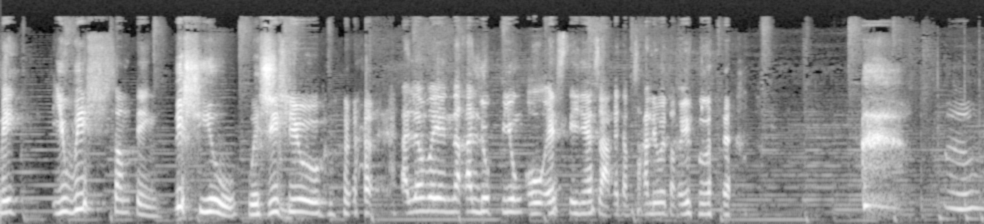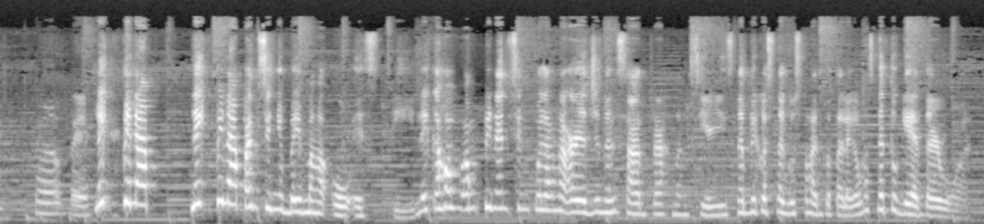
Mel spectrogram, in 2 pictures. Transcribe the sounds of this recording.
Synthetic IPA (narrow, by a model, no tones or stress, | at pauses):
mejk̚ | jʊwɪʃsɐmt̪ɪŋwɪʃjuwɪʃwju | ʔɐlɐmːojonːɐkɐlʊp̚jʊŋʔowʔɛst̪iɲɐsaːkɛnɐpsɐkɐlɪmuːt̪ɐkojʊɐŋɐta | o | okɛlajk̚pɪna | lajk̚pɪnaːpɐnsɪnɲobɐjʊŋmɐŋaʔowʔɛsp̪ilajkʔɐkoʔɐŋpɪnɐnsɪnkʊlɐŋnɐʔoɹɪd͡ʒɪnɐlsant̪ɾɐk̚t̪nɐŋsiːɹisnɐbɪkosnɐɡʊst̪ohɐnkot̪ɐlɐɡawɐsd̪ɐt̪ʊɡɛðɛɹwɔn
